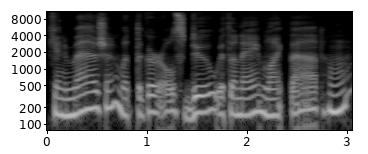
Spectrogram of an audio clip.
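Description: A performer voicing a tipsy gentleman host in an audiobook, formal and deferential but fumbling and halting. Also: mid-range voice, steady tone, creaky, no room sound, studio quality, voice pushed up, lightly acted. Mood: tipsy geniality. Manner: halting, fumbling, boozily courteous.

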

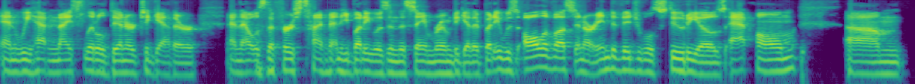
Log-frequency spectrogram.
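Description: A man's voice: lowish voice, steady tone, brisk, fairly bright tone. A man, an actor being interviewed, explaining things in a casual, straightforward way.

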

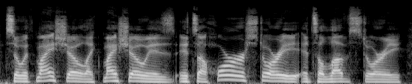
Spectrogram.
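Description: A man's voice: mid-range voice, animated, moderate pace, no echo. Earnest man in a dry, close recording. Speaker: guest, fiction podcast creator. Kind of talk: conversational interview answers.

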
